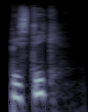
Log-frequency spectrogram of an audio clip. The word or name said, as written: bestik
